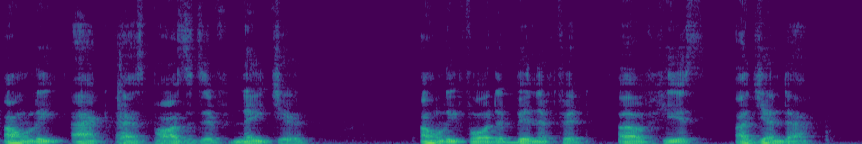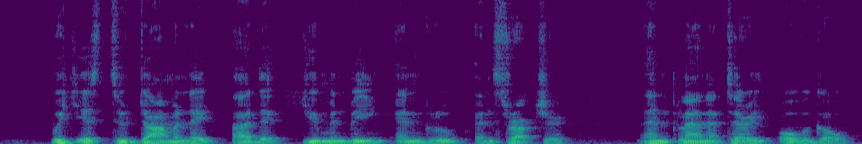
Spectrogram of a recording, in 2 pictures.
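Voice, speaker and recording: A man voicing a gentle, calm male care robot that speaks in soft, low, clipped system announcements over a video call. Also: unhurried, vocal fry. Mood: calm, mechanical. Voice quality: soft, low, even machine-like delivery. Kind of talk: channeling a machine entity on a video call.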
